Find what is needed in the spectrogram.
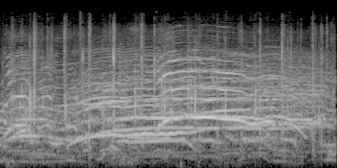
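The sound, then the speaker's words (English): A crowd of employees bursts into loud, sustained cheering as a lawyer on the phone announces the court's decision cancelling the sale, many voices shouting and whooping at once with high-pitched yells rising over the din for several seconds. “And they announced it, and the lawyer, they were on the phone with a lawyer, and it just erupted. Everyone erupted.”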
